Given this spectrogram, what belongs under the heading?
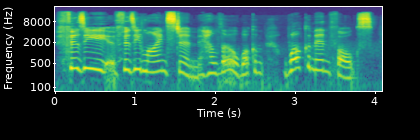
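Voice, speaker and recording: A woman's voice: sits high, animated, unhurried, creaky, a little mellow. A young woman streaming a game, chatting casually, greeting viewers and reading chat aloud with many ums. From half English, half Bruneian. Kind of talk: casual live-stream chat while gaming.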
